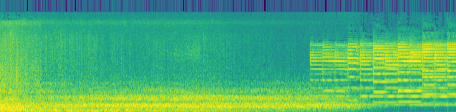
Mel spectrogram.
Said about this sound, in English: Here's a nuclear explosion for you.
